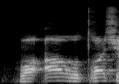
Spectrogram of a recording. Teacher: غین اور طا دونوں کو موٹا پڑھیں گے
